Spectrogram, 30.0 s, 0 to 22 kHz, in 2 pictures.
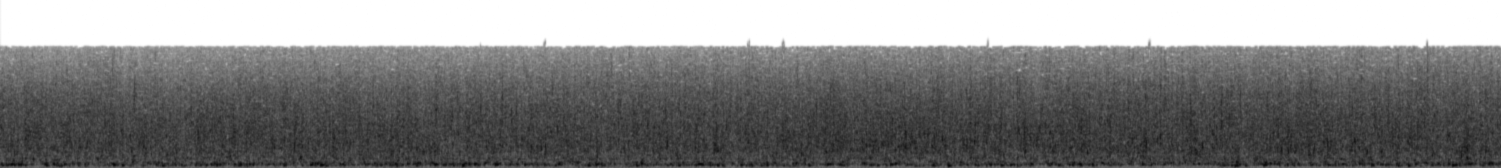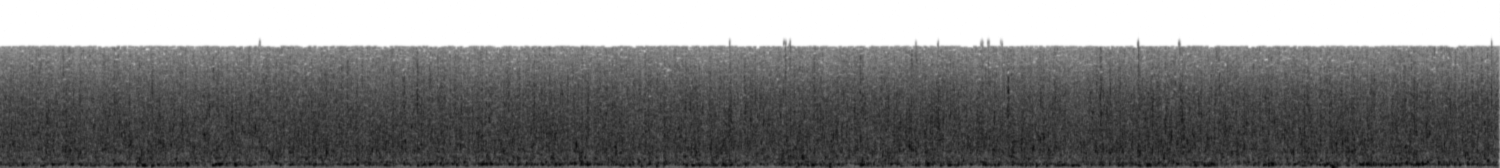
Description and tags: A small waterfall in southern Illinois, USA. Recorded with a mini-DV camcorder with an external Sennheiser MKE 300 directional electret condenser mic.
continuous, water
